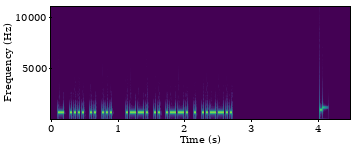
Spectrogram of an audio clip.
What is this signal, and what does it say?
Morse code, heard as a keyed tone, about 40 wpm, 700 Hz. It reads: THIS PIPE?
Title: Sentences from Top 1500 Words 40wpm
